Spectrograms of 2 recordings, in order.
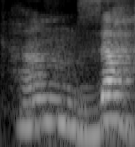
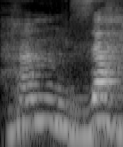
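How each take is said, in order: First: The word is said gently and calmly. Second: The word is said gently and calmly.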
